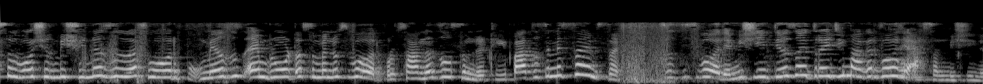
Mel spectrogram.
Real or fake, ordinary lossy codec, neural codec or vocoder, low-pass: real; MP3, 32 kbps; none; 7.2 kHz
